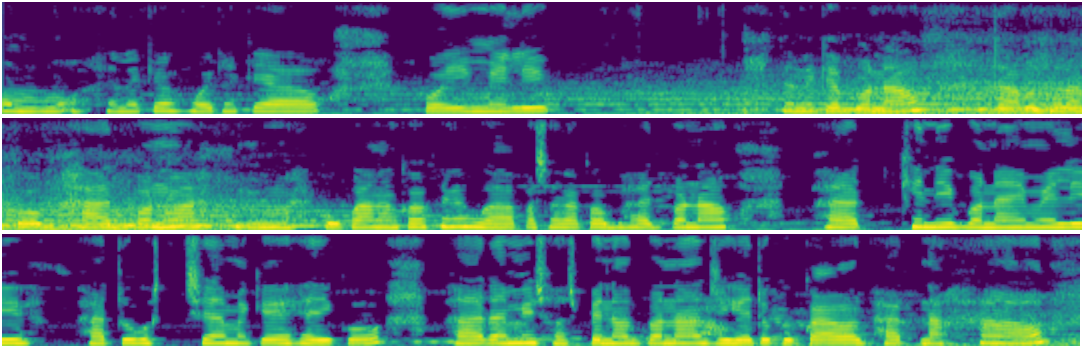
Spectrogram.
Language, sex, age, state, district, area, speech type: Assamese, female, 18-30, Assam, Tinsukia, rural, spontaneous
